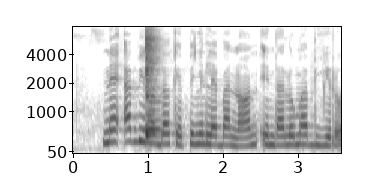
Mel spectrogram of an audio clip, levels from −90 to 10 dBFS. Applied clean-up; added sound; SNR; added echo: none; Cowbell; 0 dB; none.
